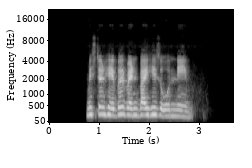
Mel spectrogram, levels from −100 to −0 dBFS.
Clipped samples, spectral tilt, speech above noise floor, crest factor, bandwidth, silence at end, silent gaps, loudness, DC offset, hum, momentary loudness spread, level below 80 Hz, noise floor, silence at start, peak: under 0.1%; -5.5 dB/octave; 66 dB; 20 dB; 7.6 kHz; 0.8 s; none; -21 LUFS; under 0.1%; none; 10 LU; -78 dBFS; -88 dBFS; 0.75 s; -4 dBFS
